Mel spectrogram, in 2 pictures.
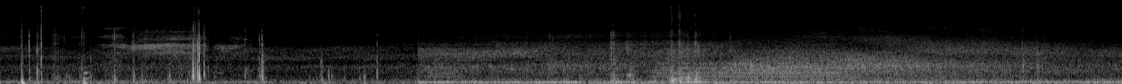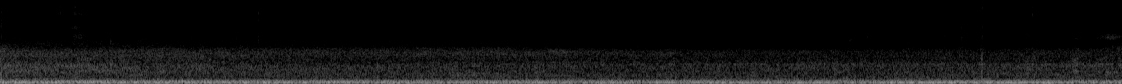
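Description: Distant vehicle noise: a steady low rumble, with one vehicle passing that rises to its loudest about seven to nine seconds in and then slowly fades.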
